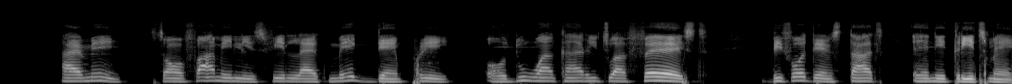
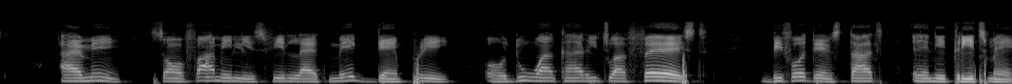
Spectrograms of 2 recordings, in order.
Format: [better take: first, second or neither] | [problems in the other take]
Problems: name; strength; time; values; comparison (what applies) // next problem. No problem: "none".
second | noise reduction (neural mask model DeepFilterNet 3)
